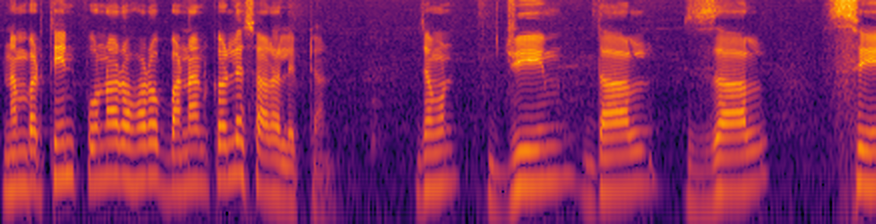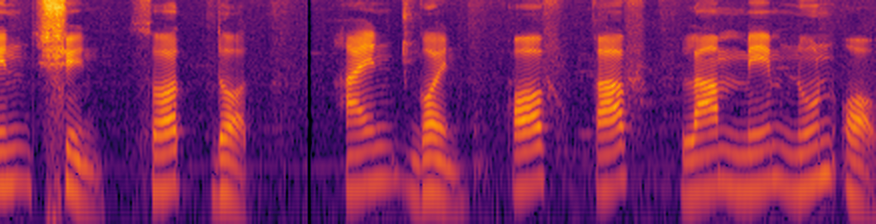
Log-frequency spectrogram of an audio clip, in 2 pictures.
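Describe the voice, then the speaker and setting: Clear-voiced man teaching Arabic letters. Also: on the high side, a bit bright. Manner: spells out letters slowly and repeats drills. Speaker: Quran reading teacher. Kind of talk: spoken lesson on Arabic letters.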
